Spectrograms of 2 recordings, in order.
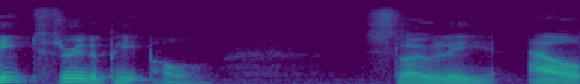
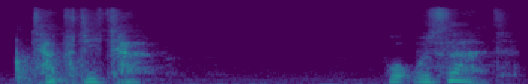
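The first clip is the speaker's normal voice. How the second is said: hushed tappity tap; whispered knock; 6 semitones higher, 7 dB quieter than usual. Acted. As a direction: quietly knock with the voice.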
